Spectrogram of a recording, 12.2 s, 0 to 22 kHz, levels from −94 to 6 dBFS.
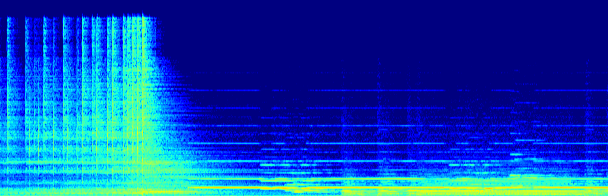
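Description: No technical faults can be heard in this audio.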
